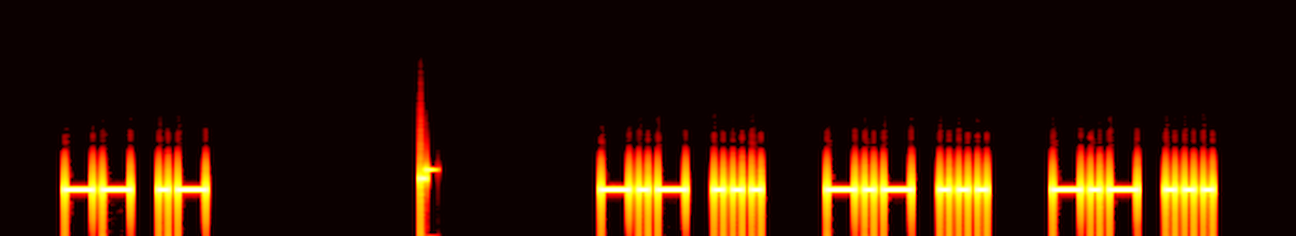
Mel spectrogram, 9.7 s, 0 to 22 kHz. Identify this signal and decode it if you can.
Morse code, heard as a keyed tone, about 17 wpm, 700 Hz. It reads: MA KS KS KS
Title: US States Repeated 3x 17wpm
